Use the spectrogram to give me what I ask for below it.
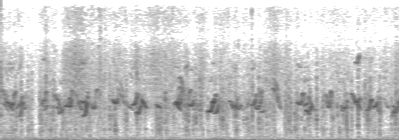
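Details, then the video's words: Baby chicks chirping: clear, high, looping peeps come in quick bursts from several birds at once, over a droning low-pitched background. "MURGI Baby "Chicks Chirping" Sound"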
